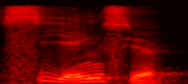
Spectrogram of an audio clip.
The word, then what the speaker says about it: ciência: Questão 1, fala assim, o emprego do acento gráfico nas palavras ciência e transitório justifica-se com base na mesma regra de acentuação. Vamos separar a palavra ciência. Ciência. A sílaba tônica, perceba, é a penúltima.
